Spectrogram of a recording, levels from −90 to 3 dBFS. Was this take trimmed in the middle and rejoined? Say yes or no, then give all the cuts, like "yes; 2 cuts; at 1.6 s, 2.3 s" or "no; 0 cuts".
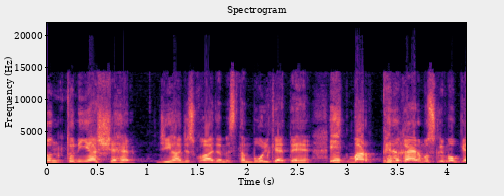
yes; 1 cut; at 2.7 s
